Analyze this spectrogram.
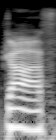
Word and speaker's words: Goff: Jared Goff, 355 Goff. Yeah, it's a hard G.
